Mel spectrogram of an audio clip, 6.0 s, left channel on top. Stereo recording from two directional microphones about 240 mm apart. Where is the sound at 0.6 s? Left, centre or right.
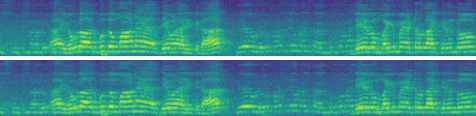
Centre.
